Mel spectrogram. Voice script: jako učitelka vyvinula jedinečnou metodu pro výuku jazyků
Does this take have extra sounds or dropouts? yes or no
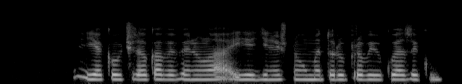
no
